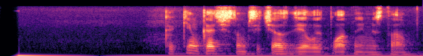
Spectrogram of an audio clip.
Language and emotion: Russian, neutral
